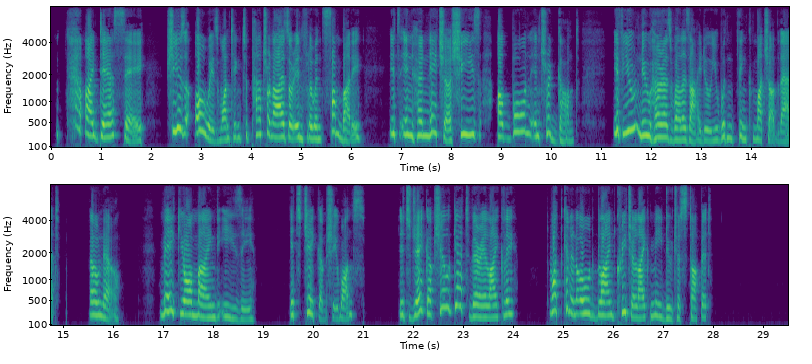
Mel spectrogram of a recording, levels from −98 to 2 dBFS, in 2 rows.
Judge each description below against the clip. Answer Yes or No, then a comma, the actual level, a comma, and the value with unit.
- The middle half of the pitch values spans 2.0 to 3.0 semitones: No, wide, 5.5 semitones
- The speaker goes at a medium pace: No, slow, 130 wpm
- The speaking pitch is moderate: No, high, 230 Hz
